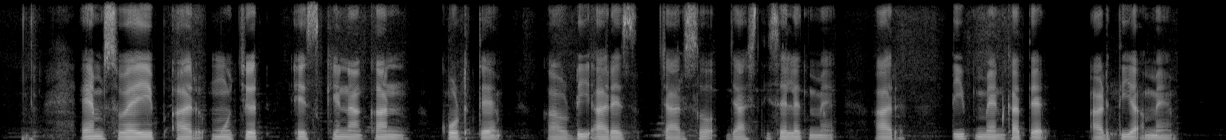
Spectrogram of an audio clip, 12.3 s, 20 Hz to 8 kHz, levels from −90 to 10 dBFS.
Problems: background sounds at intervals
